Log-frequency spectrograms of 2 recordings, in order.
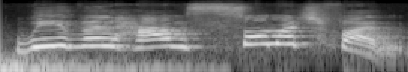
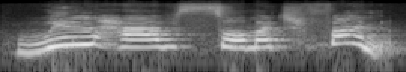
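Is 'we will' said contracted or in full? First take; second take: full; contracted. First: Both words are said fully and separately. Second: The two words are joined into one short form.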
